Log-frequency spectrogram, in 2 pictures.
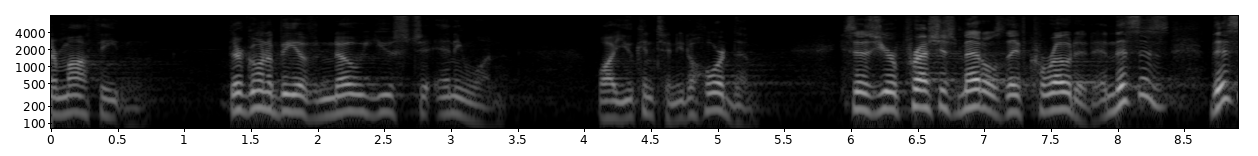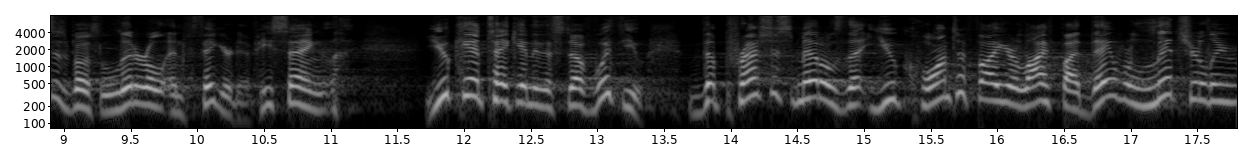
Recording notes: Recorded live on October 11, 2020 at The Fellowship in Nashville.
